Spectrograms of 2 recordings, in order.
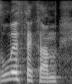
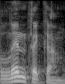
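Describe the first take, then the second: First: No n sound comes before the th. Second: An n sound comes before the th. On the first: The speaker calls it wrong. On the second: The speaker calls it right.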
